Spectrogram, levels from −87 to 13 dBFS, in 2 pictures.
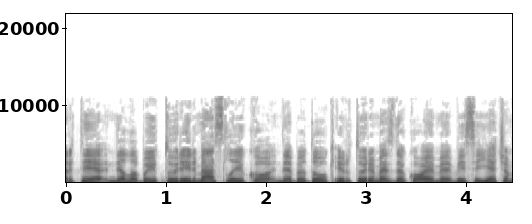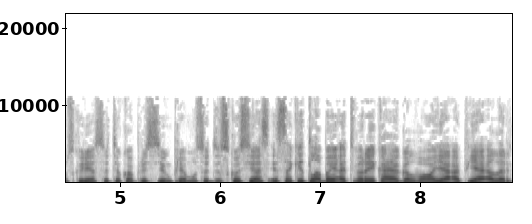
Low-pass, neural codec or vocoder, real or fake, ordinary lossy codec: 14.4 kHz; vocoder, 44.1 kHz, 128 mel bands every 512 samples, BigVGAN v2; fake; MP3, 48 kbps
